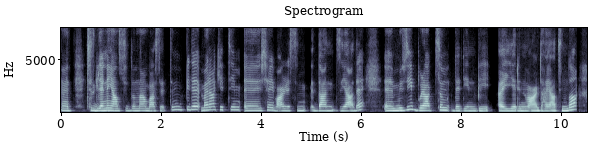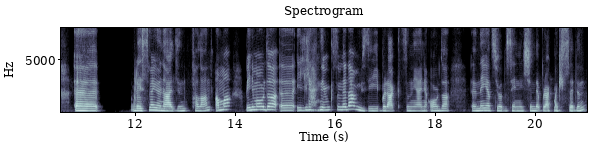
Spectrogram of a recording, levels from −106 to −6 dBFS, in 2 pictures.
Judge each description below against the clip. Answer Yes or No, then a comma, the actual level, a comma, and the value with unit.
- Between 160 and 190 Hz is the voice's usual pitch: No, high, 205 Hz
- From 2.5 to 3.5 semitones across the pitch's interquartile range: No, average, 4.0 semitones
